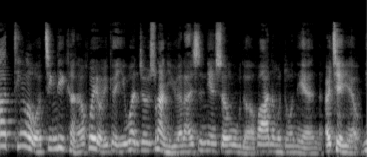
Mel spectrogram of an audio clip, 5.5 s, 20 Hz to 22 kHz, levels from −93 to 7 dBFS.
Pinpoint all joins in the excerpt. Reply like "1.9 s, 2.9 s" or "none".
2.3 s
